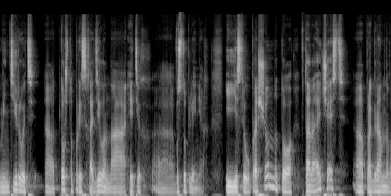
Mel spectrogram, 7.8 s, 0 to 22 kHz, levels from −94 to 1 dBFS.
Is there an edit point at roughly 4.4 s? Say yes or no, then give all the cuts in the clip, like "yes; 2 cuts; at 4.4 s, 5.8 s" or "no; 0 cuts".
yes; 1 cut; at 4.4 s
